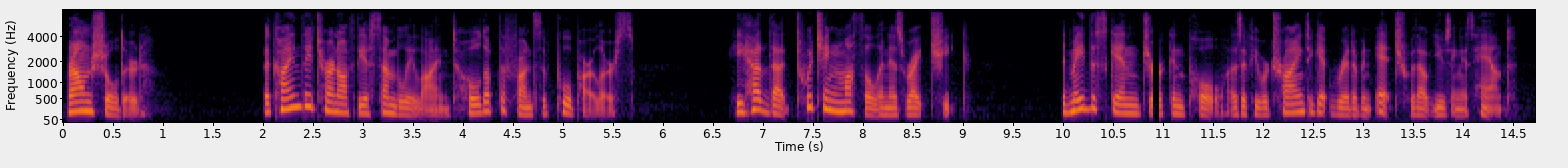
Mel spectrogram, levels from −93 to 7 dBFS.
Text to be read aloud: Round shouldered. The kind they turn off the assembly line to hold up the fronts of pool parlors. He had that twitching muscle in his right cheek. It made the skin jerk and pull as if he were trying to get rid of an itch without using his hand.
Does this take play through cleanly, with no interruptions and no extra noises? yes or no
no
